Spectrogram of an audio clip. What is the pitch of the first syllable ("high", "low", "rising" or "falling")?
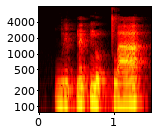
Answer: low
